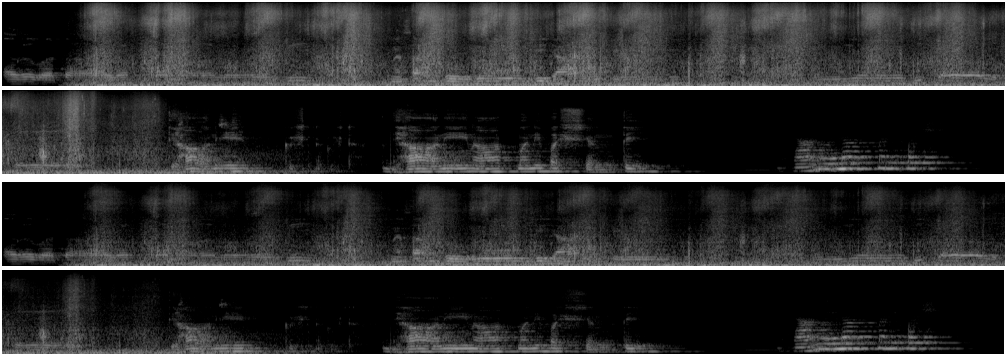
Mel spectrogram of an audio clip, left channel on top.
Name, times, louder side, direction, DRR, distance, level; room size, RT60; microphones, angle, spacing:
voice 1, 0.0-3.3 7.9-10.8 11.7-12.3, left 2 dB, 30° left, 13 dB, 1.3 m, -44 dB
Crumpling crinkling, 0.6-13.1, left 8 dB, 50° left, 1.0 m, -32 dB
voice 2, 3.9-7.0 11.7-12.5 12.9-13.6 13.8-16.5, left 1 dB, 75° left, 9 dB, 2.7 m, -38 dB
voice 3, 17.8-19.3, equal, 5° right, -2 dB, 4.9 m, -37 dB
28.0 x 19.5 x 9.6 m, 0.79 s
head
